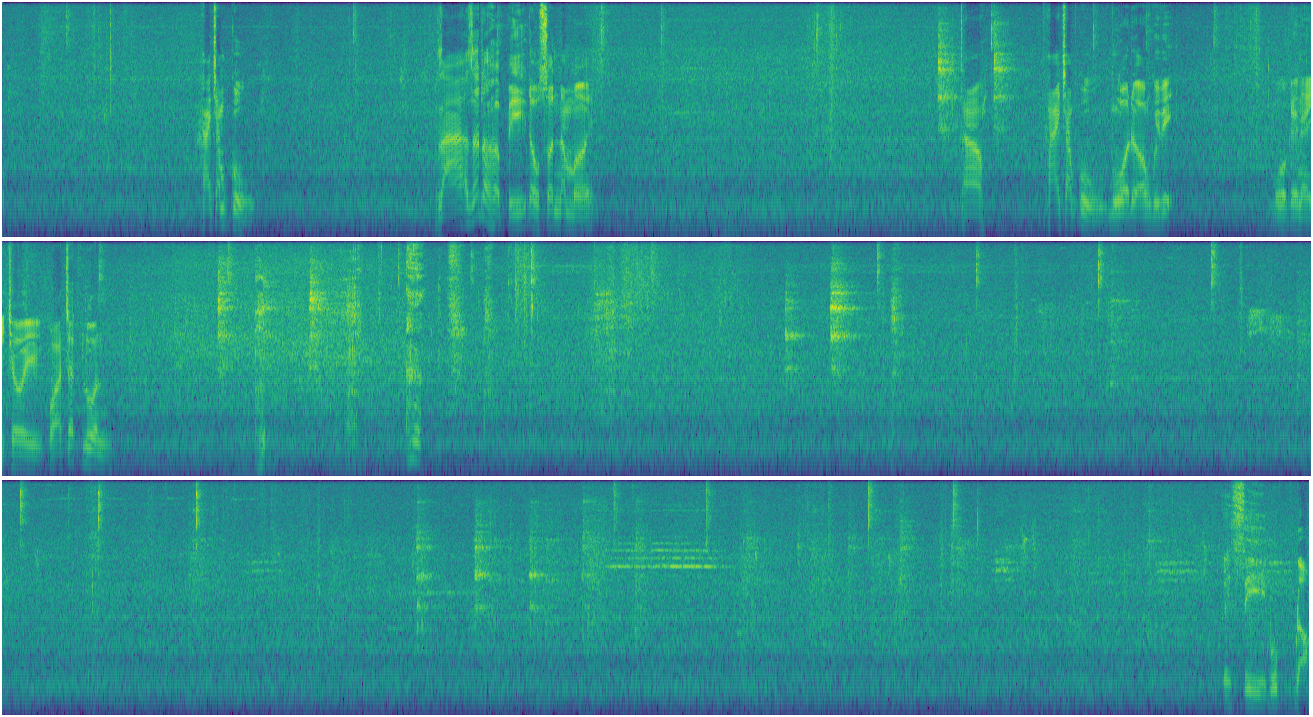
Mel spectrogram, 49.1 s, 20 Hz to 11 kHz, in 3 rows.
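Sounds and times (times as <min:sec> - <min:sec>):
outdoor background noise: 0:00.0 - 0:49.0
person laughing: 0:21.4 - 0:22.6.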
